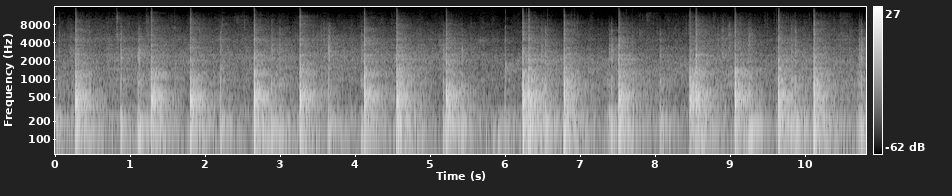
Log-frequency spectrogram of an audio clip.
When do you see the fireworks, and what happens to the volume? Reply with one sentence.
You can hear the fireworks from 0.0 to 10.7 s, at a steady volume.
